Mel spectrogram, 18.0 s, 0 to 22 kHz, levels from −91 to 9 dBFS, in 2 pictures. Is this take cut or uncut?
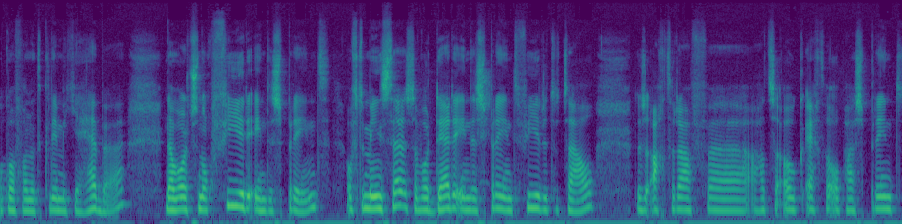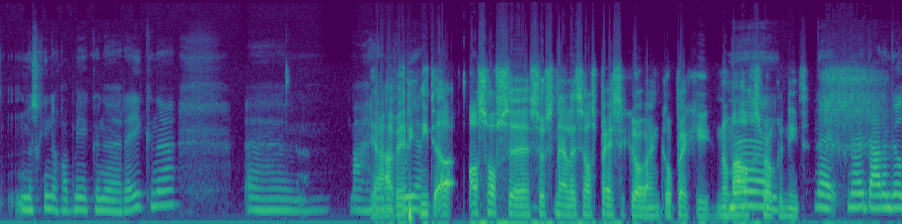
uncut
